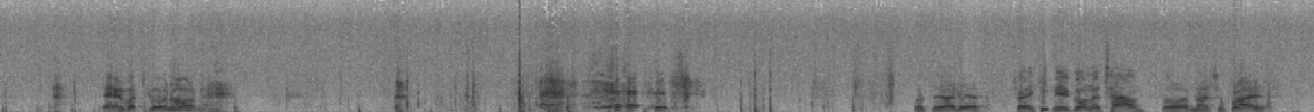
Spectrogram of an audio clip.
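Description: Adult men talk with animation close by.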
